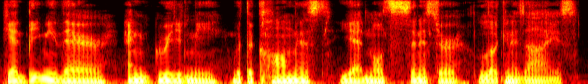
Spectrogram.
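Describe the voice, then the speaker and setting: Man playing a very deep-voiced vampire storyteller. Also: steady tone, measured pace, mellow, dry recording. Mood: confiding. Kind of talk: first-person horror storytelling, ASMR.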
